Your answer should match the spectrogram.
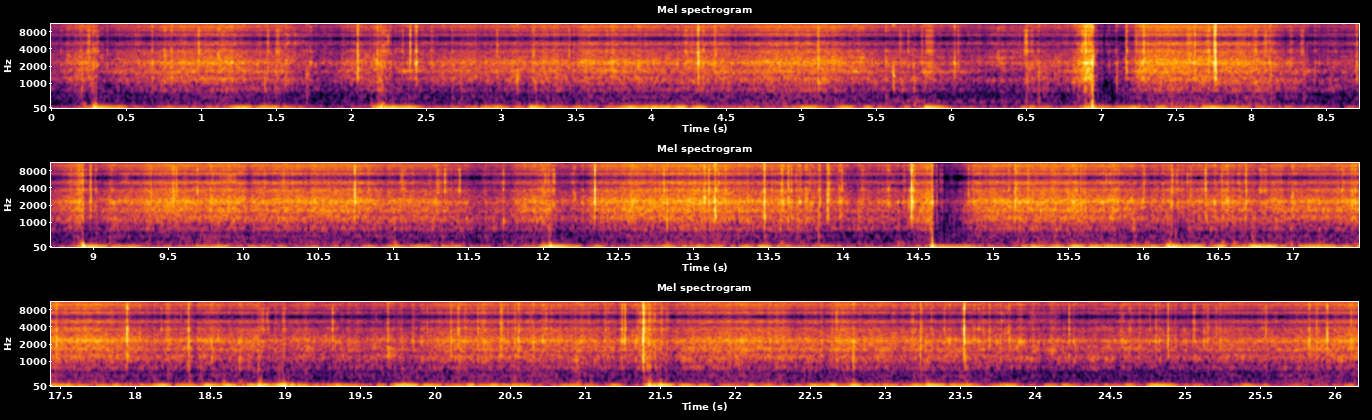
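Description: Mountain bike running fast down a rough dirt trail: tyres on loose dirt, the bike and its parts rattling, with frequent sharp knocks from bumps. Wind buffets the microphone throughout as a low rumble.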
